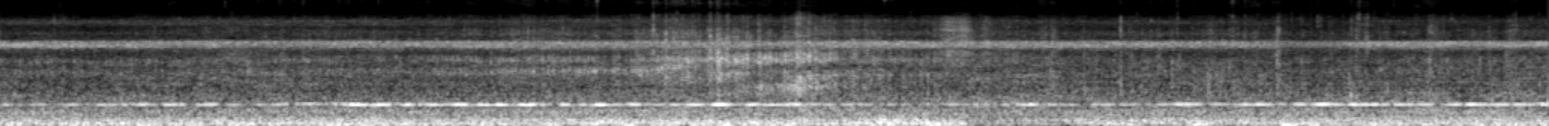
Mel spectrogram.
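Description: Outdoor city-square ambience with traffic rumble and a tram line nearby. One steady whining tone holds throughout, and a brief swell of hiss comes about halfway.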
